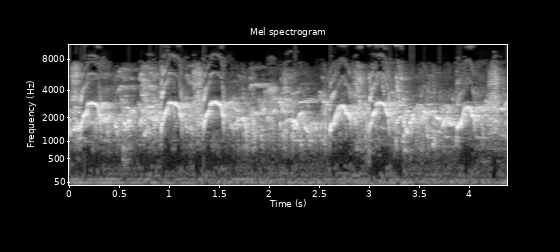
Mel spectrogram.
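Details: Budgerigar mating calls for bringing pairs into breeding condition: harsh arched squawks repeated in quick rhythmic bursts, a bright raspy chatter running continuously.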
